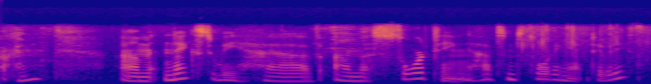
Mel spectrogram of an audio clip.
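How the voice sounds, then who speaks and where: A woman speaks at a moderate pace and a fairly low pitch. Her pitch swings very widely, with vocal fry throughout. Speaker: craft activity demonstrator. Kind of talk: tutorial. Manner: halting, many fillers.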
